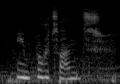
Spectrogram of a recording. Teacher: If it is, it's usually a short vowel. As such, many vowels get reduced in speech, like o being pronounced as u in this case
